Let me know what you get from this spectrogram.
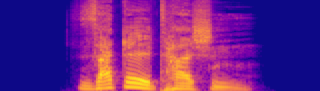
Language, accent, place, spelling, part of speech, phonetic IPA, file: German, Germany, Berlin, Satteltaschen, noun, [ˈzatl̩ˌtaʃn̩], De-Satteltaschen.ogg
- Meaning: plural of Satteltasche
